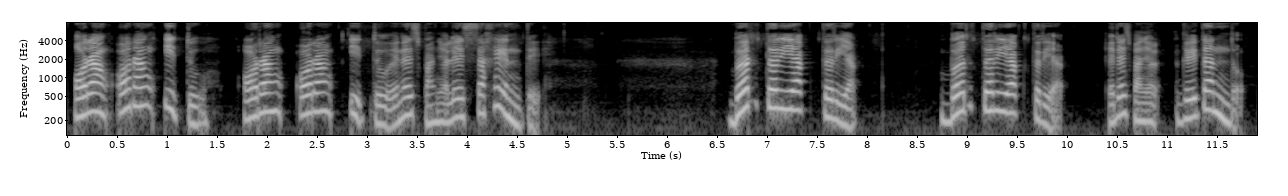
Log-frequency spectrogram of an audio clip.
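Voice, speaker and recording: A woman teaching a language lesson, speaking slowly and deliberately, repeating each word twice for listeners. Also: a little high, sing-song, fairly bright tone, no echo, clean studio sound.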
